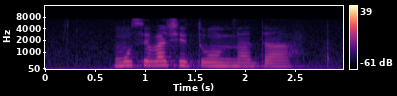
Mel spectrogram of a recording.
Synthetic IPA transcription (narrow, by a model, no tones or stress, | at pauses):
musiβat͡ʃʰitʼunad̪a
